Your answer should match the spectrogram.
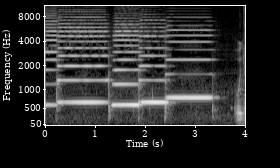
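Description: Two-row diatonic button accordion (melodeon) playing single right-hand melody notes: a few notes step back and forth, then it jumps up a button to a higher note held for about a second before the bellows stop.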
